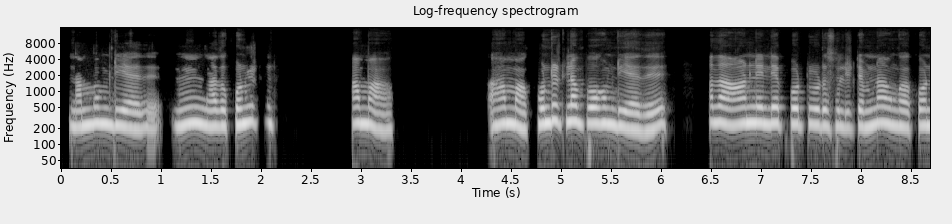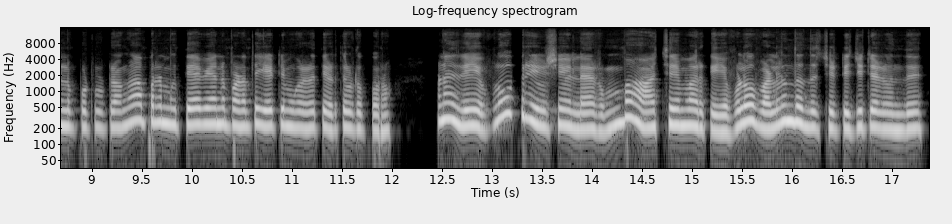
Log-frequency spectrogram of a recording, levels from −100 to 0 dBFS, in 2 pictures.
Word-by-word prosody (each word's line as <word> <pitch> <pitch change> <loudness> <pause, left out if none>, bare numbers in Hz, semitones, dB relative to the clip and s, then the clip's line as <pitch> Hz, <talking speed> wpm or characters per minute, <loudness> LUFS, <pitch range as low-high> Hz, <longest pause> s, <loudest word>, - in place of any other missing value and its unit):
நம்ப 230 +3 +2
முடியாது. 215 -4 0 0.3
ம். 250 0 +3
அதை 220 - +1
கொண்டுட்டு 255 +2 +1 0.9
ஆமா. 245 -5 +2 1.2
ஆமா, 250 -2 +3 0.2
கொண்டுட்டுலாம் 265 +1 +3
போக 250 0 +4
முடியாது. 195 -4 +1 0.6
அதான், 255 -2 +2
ஆன்லைன்லயே 250 0 +3
போட்டு 245 0 0
விட 230 -1 0
சொல்லிட்டோம்னா, 220 +3 -1
அவங்க 225 -2 0
அக்கவுண்ட்ல 220 +1 -1
போட்டு 215 -1 -7
விட்டுருவாங்க. 210 +4 -4
அப்புறம் 265 -1 -2
நமக்கு 240 -2 -1
தேவையான 240 0 +1
பணத்த 215 0 -2
ஏ.டி.எம். 220 0 -2
கார்டு 200 0 -2
வச்சு 205 +1 -4
எடுத்துவுடப்போறோம். 185 -2 -4 0.5
ஆனா, 290 +2 +2
இது 225 -2 +2
எவ்ளோ 260 - -3 0.2
பெரிய 305 -6 +1
விஷயம் 220 +2 -2
இல்ல? 195 0 0 0.2
ரொம்ப 235 - 0 0.2
ஆச்சரியமா 225 +2 +1
இருக்கு. 190 -2 -2
எவ்ளோ 225 +10 +2
வளர்ந்து 260 +7 +4
வந்துருச்சு, 210 -2 -2
டிஜிட்டல் 210 +1 -1
வந்து. 190 +1 -1
225 Hz, 140 wpm, -21 LUFS, 205-245 Hz, 1.2 s, போக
